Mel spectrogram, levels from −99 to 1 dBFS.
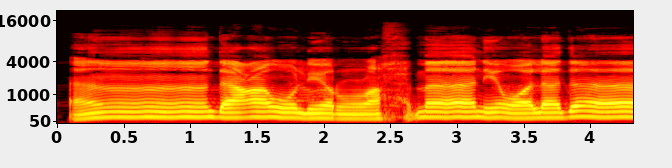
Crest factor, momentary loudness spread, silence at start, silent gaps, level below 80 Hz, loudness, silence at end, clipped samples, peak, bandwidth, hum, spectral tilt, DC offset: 14 dB; 5 LU; 0.1 s; none; -70 dBFS; -23 LUFS; 0 s; under 0.1%; -10 dBFS; 10.5 kHz; none; -6.5 dB/octave; under 0.1%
